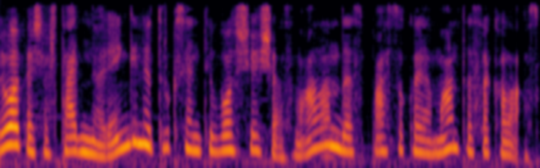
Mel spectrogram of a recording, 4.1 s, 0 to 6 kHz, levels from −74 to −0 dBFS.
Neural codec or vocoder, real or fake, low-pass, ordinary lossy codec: none; real; 5.4 kHz; MP3, 32 kbps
